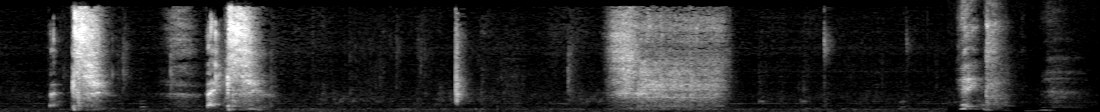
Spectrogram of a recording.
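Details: Several loud sharp sneezes, each with a brief intake before it, plus a longer nose-blowing noise against faint room noise.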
